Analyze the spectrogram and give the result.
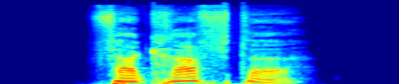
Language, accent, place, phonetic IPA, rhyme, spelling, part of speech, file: German, Germany, Berlin, [fɛɐ̯ˈkʁaftə], -aftə, verkrafte, verb, De-verkrafte.ogg
- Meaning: inflection of verkraften: 1. first-person singular present 2. first/third-person singular subjunctive I 3. singular imperative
